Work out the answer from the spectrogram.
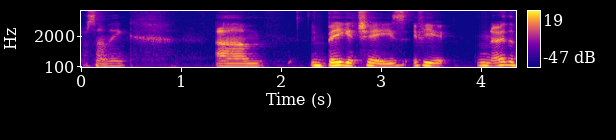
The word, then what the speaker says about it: Bega: Yeah, it's spelt BEGA, but the G, it's sort of stylized in a way that kind of looks like a Q, and so my dumbass looks at it and goes BEQA, and I'm like, okay, I guess that's Beaker.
